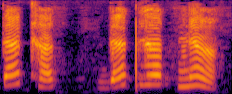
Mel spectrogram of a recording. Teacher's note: दंत्य dental ध्वनियाँ जो दांतों से उच्चारित होती हैं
